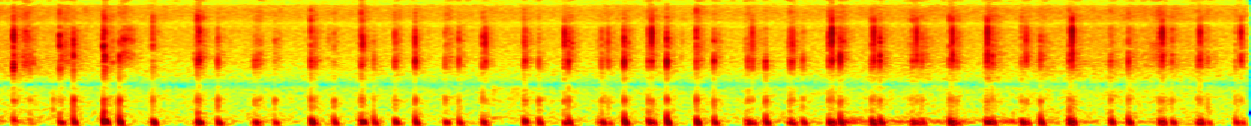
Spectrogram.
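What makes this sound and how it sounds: A solid, peanut-shaped cork massage ball is held upright in one hand while the fingernails of the other hand scratch and tap its top. The result is a steady run of quick, quiet taps: dull, low knocks with faint bright nail clicks that stop almost instantly.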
